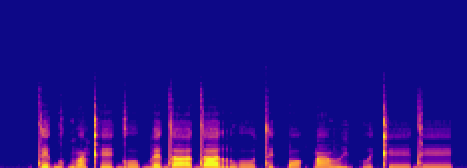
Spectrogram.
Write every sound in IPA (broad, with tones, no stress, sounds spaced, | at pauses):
t e˦ ɡʷ ɪ˨ ɡʷ ã˨ kʰ e˨ ɡ oː˨ b ɛ˦ d aː˨ d aː˦ r w oː˨ t ɪ˦ k͡p ɔ˨ k͡p ã˨ v i˦ kʷ e˨ kʼ eː˨ d eː˦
